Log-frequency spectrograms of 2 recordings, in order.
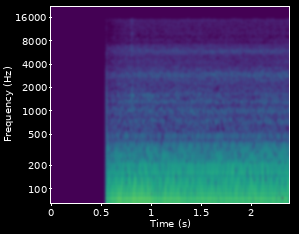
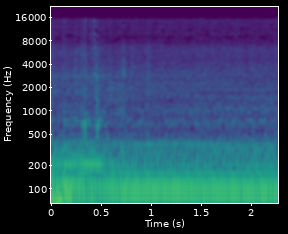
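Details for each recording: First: Toyota 1JZ-GE engine running steadily, with scattered sharp crackles and light chirps over the idle; squeak and crackle traced to the drive belt tensioner pulley, which is to be replaced. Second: Toyota 1JZ-GE idling with the drive belt removed: smooth, low, even idle with no squeak or crackle, so the noise lives in the belt-driven pulleys.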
